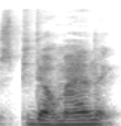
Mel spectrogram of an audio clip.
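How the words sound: It is said with a French accent. The speaker calls it wrong. "c'est du franglais un peu, c'est dégueulasse"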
